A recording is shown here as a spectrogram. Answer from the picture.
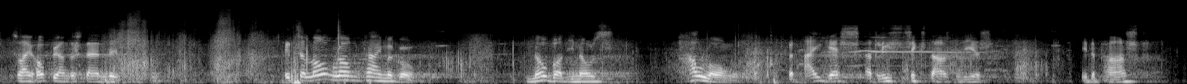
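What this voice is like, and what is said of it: Swiss German accent in English. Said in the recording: “You probably hear it, my accent, I'm Swiss. And my first language, my mother language is German.”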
